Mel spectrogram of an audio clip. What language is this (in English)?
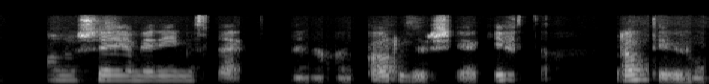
Icelandic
